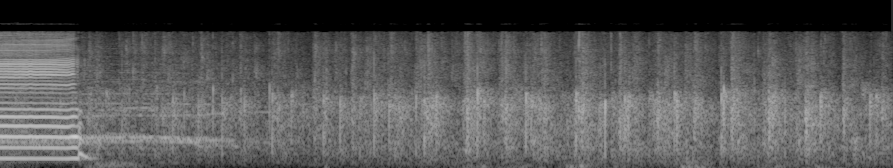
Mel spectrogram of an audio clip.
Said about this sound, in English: Round of applause for my great friend, Luke McGregor!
